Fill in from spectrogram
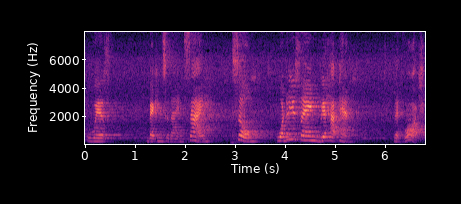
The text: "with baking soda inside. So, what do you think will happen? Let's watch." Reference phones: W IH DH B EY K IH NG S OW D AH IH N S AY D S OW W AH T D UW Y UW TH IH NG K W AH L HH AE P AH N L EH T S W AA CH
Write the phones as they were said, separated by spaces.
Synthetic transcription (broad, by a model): W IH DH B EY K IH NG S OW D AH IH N S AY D S OW W AH T D UW Y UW S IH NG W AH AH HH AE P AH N L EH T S W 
